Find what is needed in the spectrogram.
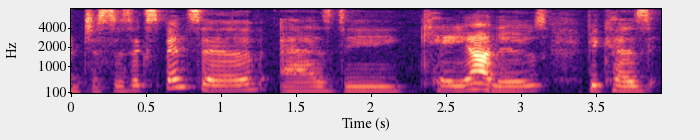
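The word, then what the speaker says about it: Kayano: I have to say it like that because I want to say the gel Keanu, like Keanu Reeves, but it's Keanu. So I have to emphasize the Ayanu to make sure I say it right.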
